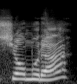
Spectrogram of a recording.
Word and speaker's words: Siomura: Paano ba nagsimula itong iyong Shomura? Tama ba yung pagkabigkas namin Shomura?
